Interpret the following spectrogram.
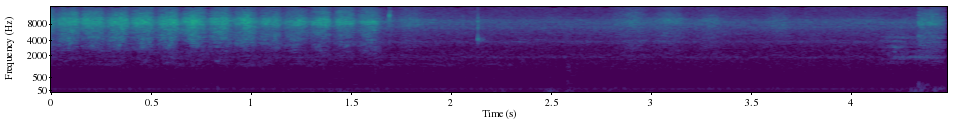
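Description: Hands rolling a piece of fresh pasta dough back and forth on a floured worktop to shape it into a sausage: a quick, even rubbing rhythm of several strokes a second that stops a little under two seconds in.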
